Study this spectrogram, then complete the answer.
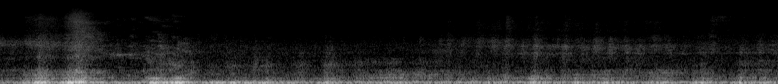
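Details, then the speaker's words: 1976 Ford F250 turbo 331 V8 just fitted with a bigger cam and freshened heads, first run; low rumbling idle with a slightly loping beat from the cam settling into steady running, normal; tune expected to need readjusting. "There's a hint of a chop. That's all right. You can hear it. So far, pretty good."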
